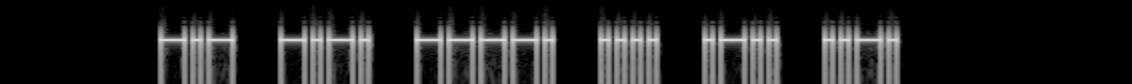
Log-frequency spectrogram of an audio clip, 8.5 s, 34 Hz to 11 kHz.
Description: Morse code, heard as a keyed tone, about 20 wpm, spaced as for 15 wpm, 700 Hz. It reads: KC9HLF
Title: 200 Lesson 32g - Letter k - Call Signs 20wpm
